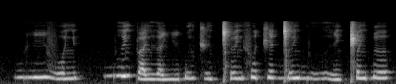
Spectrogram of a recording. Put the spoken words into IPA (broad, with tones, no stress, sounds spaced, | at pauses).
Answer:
bʱ iː˦ v o˧ lʲ | bʱ ɘ˦ lʲ p a˨ lʲ ð a˨ ʎ i˨ ɓ o̤˧ lʲ t͡ʃ o̤˧ lʲ ǀʰ ʏː˧ lʲ f o˦ t͡ʃ ɛ˦ ɡ͡ǀ ʏː˦ lʲ bʱ ṳ˧ ɦ i˨ lʲ ǁ ə˦ lʲ ɓ ə˦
